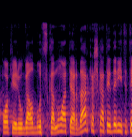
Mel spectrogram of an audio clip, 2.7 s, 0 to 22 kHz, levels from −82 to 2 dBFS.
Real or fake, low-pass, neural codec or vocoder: real; 10.8 kHz; none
